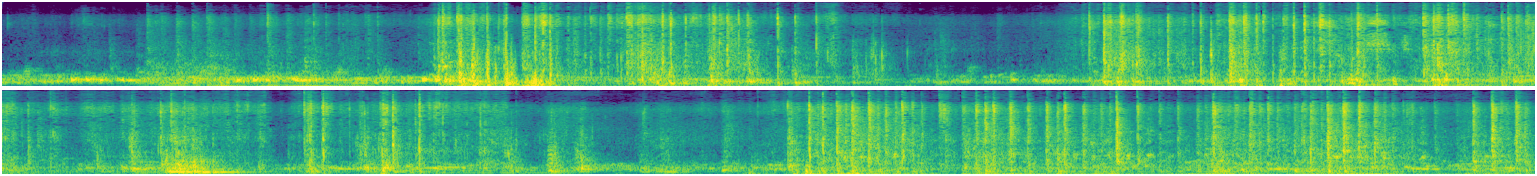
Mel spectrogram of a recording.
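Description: Live pigeons cooing at a Turkish pigeon auction, steady overlapping coos and wing flutters fill the space close by, with loud bursts of activity coming and going throughout.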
